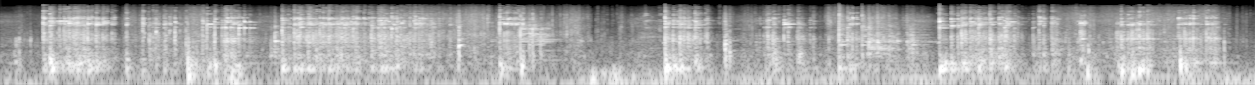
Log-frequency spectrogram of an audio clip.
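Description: Plastic bottles and crinkly packaging rustle and crackle.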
